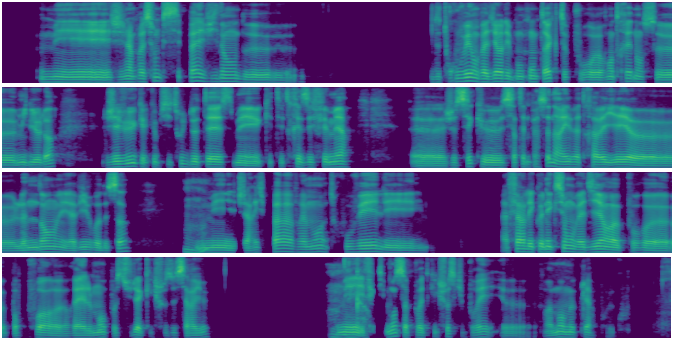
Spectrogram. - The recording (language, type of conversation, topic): French, advice, Comment rebondir après une perte d’emploi soudaine et repenser sa carrière ?
- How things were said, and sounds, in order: none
